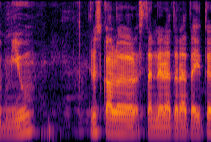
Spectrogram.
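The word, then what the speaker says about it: μ: umumnya kayak gini itu namanya Miu dibacanya itu Mio Terus kalau standar rata-rata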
